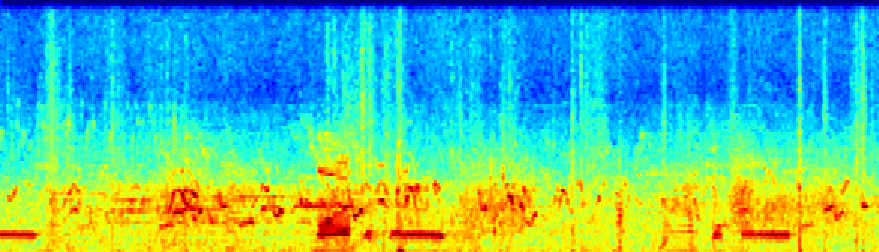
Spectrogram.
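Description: Wild birds calling and chirping, with a short flat whistle-like note repeated three times, about every three and a half seconds, and one brief harsher rising call about three seconds in.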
